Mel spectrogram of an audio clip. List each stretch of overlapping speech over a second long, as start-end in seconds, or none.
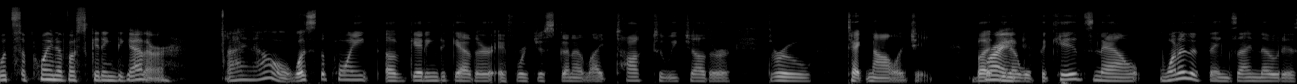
none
